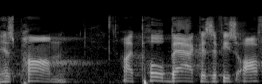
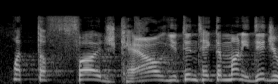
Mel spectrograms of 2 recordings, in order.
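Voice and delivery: Roosevelt's outraged voice; 6 semitones higher than usual. A narrator's reading. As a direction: stretch it out in shock, pitched up. Roosevelt scolds Cal in van.

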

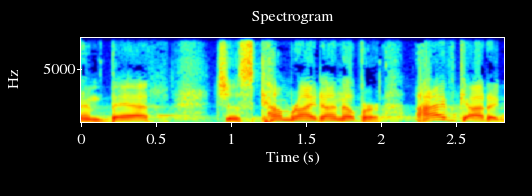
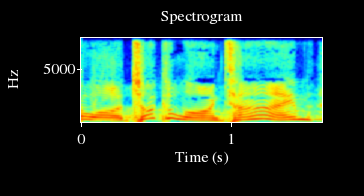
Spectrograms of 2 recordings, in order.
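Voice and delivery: higher, lightly voiced girlfriend; unimpressed girlfriend; 8 semitones higher than usual. Beth brushes off [name]'s hostage story: higher, unimpressed. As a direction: shrug it off, higher. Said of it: "She said".

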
